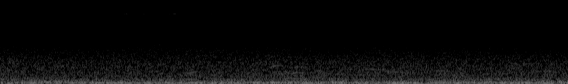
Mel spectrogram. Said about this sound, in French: Les voitures arrivent en flux continu de Paläsenstraat au sud.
